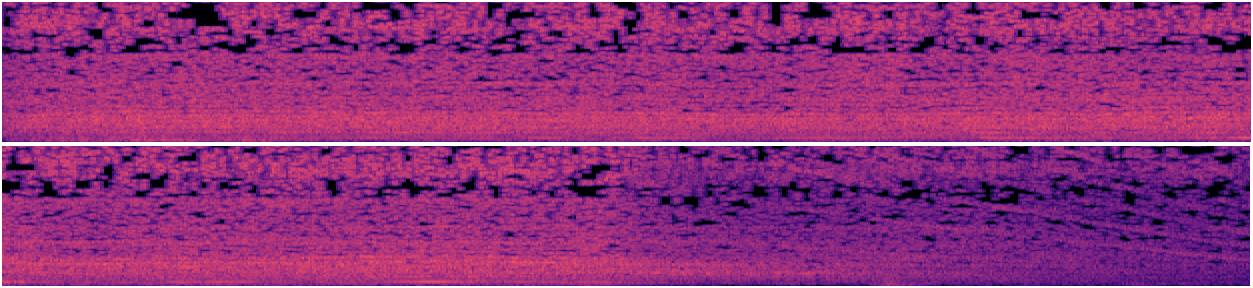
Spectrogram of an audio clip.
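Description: Corded electric orbital sander with a round sanding disc running against a wooden door, a loud steady whirring hiss. About nine seconds in it is switched off and winds down with a falling whine.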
